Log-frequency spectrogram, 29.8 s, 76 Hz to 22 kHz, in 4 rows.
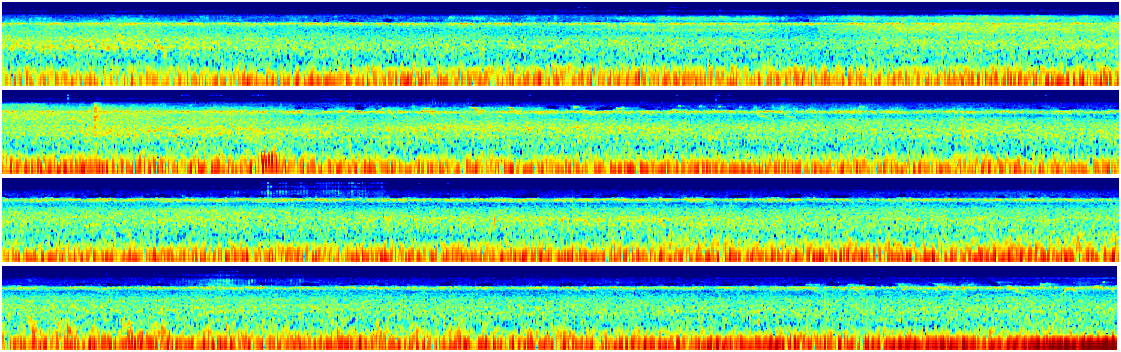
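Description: Low rumble of a distant freight train approaching, shoved by an EMD GP38-2 diesel locomotive, growing louder near the end. A steady high-pitched insect buzz runs through it.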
